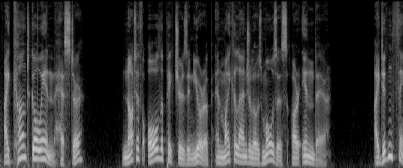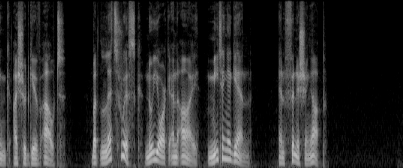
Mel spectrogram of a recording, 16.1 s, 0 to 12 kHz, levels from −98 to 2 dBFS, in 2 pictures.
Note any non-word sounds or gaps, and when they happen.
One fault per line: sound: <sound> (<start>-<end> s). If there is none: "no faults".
no faults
